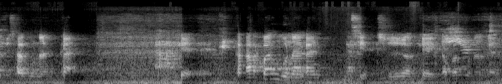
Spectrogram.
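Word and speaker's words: 简直: Lalu yang kedua, titik merah yang kedua, ini bacanya 简直. 简直 itu pinginnya J-I-A-N, ada 3, 简. Lalu 直 Z-H-I ada 1, 简直.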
